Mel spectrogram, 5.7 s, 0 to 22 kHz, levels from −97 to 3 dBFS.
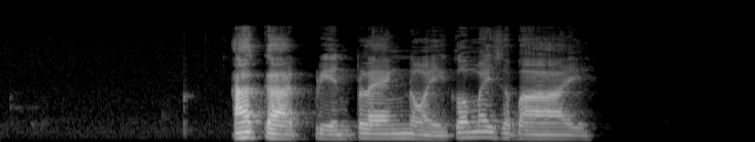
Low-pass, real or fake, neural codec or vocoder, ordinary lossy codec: none; real; none; none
